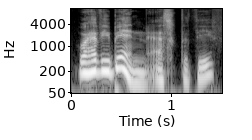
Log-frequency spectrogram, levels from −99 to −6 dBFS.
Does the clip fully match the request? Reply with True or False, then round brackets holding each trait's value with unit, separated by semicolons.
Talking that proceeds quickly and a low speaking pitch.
False (275 wpm; 150 Hz)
